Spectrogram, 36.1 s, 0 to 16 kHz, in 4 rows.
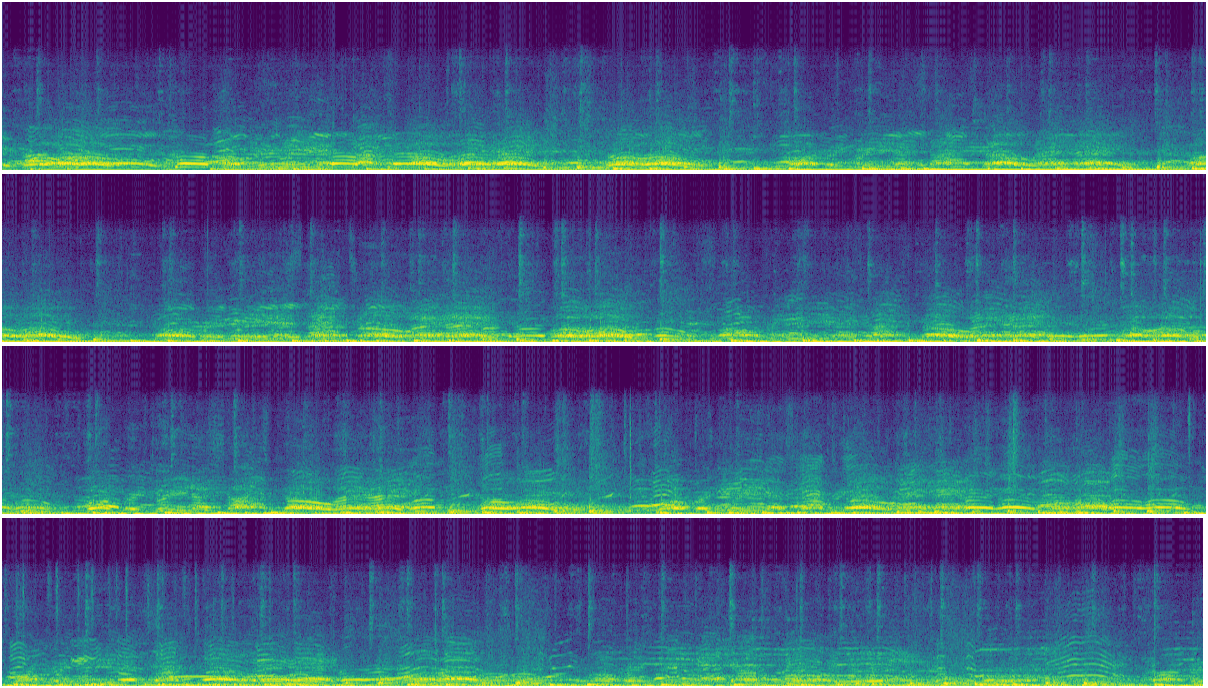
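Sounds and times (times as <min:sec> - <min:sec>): crowd shouting: 0:00.0 - 0:36.0.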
